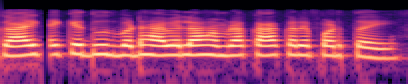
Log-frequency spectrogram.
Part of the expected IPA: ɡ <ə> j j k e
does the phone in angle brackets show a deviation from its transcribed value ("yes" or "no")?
yes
